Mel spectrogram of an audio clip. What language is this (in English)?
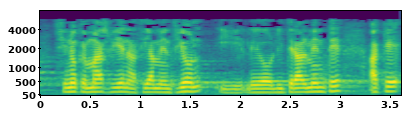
Spanish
